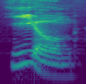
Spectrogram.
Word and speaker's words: Guillaume: Gu is pronounced like a W, as in the French name for William is Guillaume, and it's Gu, but it should be pronounced more like a W. The G is silent, so it's William.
